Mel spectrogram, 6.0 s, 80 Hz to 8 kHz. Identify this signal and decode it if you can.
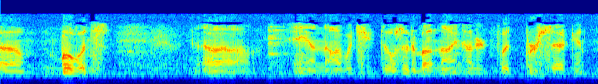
Emergency Alert System (SAME) tones, heard as harsh buzzing bursts, with speech. It is heard from 1.1 to 4.9 s.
